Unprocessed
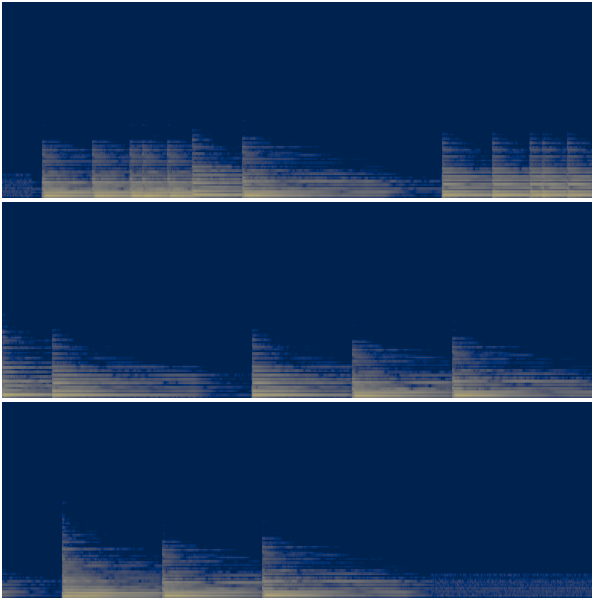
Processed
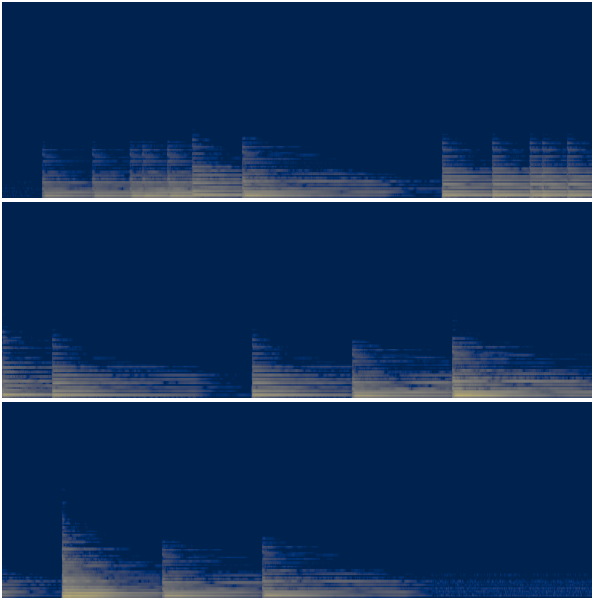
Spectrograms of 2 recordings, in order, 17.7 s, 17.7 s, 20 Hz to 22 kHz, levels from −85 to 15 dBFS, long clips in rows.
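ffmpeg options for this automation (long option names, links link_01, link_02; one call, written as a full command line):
ffmpeg -i in.wav -af "volume=3dB,afade=type=in:start_time=1.08:duration=0.98:silence=0.334965,afade=type=in:start_time=9.89:duration=0.6:silence=0.375837,afade=type=out:start_time=12.56:duration=0.54:silence=0.316228" out.wav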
